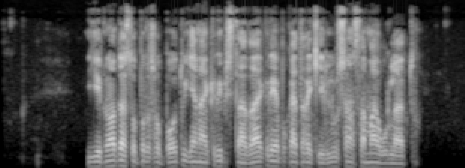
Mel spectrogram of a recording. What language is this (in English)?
Greek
